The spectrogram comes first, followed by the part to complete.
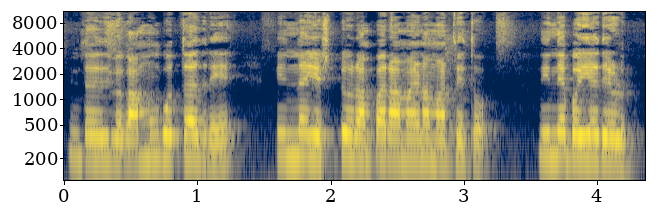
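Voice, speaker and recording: A fed-up husband in a village family drama, played by a man, scolding. His voice sits a bit high yet sounds warm and mellow. He keeps it flat and even as the complaints pile up. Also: quick pace, smooth, close to an everyday voice. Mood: upset. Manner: scolding, exasperated. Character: frustrated husband who lost his savings. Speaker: actor.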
